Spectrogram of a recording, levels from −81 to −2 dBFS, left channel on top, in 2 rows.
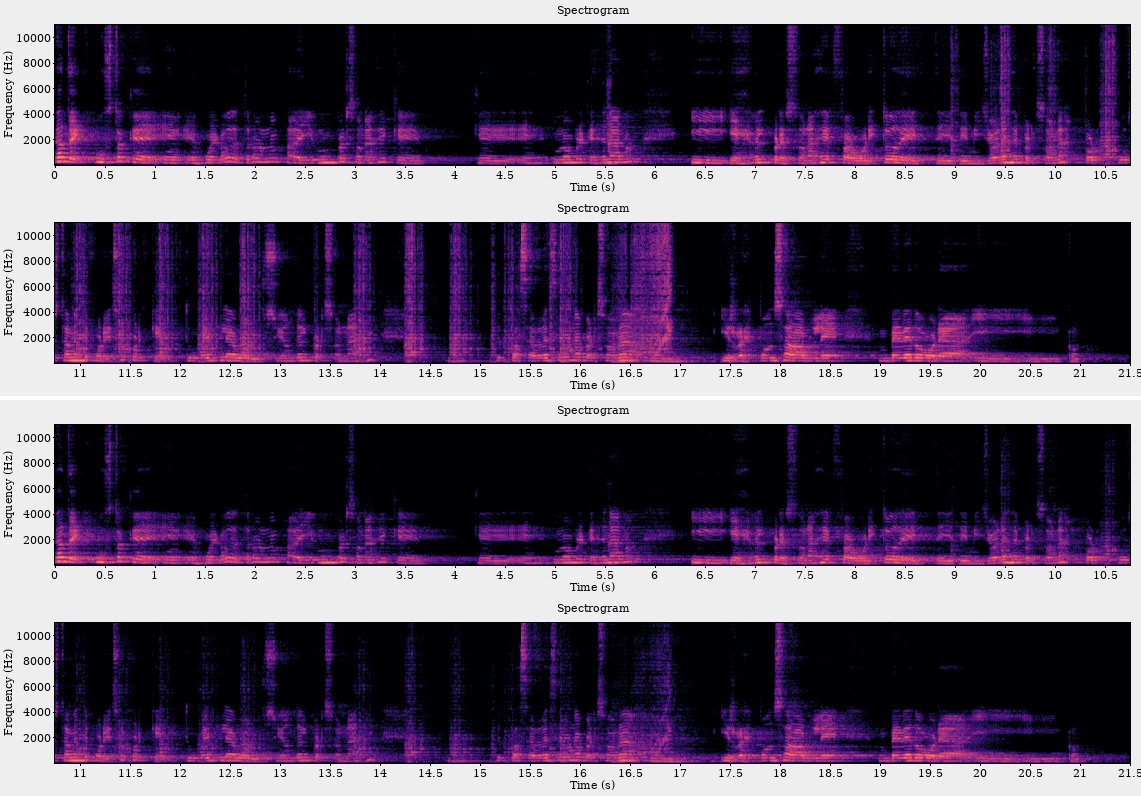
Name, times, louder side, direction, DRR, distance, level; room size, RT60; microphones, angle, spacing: voice 1, 0.0-3.7 4.2-14.3 14.7-14.9 15.2-17.1 17.4-21.0, left 1 dB, 15° left, 4 dB, 0.4 m, -33 dB
sound 1, 5.5-5.8 8.9-9.1 9.3-12.9 13.3-13.4 13.7-17.0, left 9 dB, 75° left, 0.4 m, -42 dB
21.5 x 20.0 x 8.3 m, 2.9 s
head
